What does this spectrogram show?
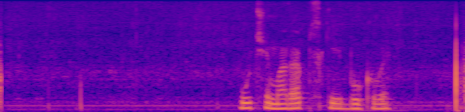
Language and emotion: Russian, neutral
